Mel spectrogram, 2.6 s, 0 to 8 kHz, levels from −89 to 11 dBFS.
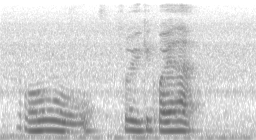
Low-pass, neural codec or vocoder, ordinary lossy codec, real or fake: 7.2 kHz; none; none; real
